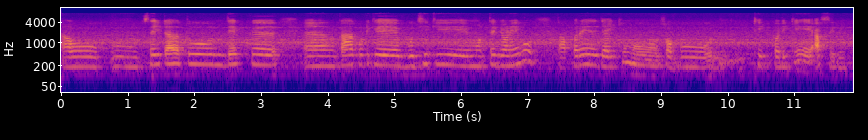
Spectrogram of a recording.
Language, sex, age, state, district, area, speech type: Odia, female, 18-30, Odisha, Sundergarh, urban, spontaneous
